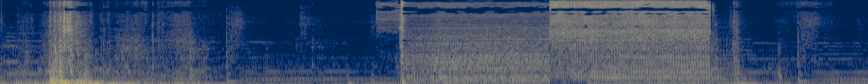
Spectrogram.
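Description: Background music, with a heavy thump just after the start, then a click about two seconds in and about a second and a half of hiss.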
